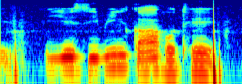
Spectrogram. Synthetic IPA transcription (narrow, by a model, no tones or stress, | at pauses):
jesiʋiːlkaːɦoːt̪ʰɦeː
